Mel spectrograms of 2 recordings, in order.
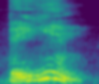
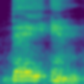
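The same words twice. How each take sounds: First: A y sound links the two words together. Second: A glottal stop separates the two words. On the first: The speaker calls it right. "So it will be day in, y, y" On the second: The speaker calls it wrong. "I don't want this glottal sound"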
